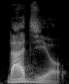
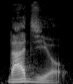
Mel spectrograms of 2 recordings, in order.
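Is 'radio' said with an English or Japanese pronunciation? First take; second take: Japanese; Japanese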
